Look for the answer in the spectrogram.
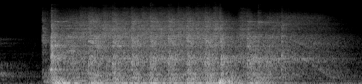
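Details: KA24DET-swapped Datsun 510 wagon on new MicroSquirt ECU, start attempt with timing set as best as possible: starter spins about three seconds with no firing or catch, then winds down; cranks but won't start.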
